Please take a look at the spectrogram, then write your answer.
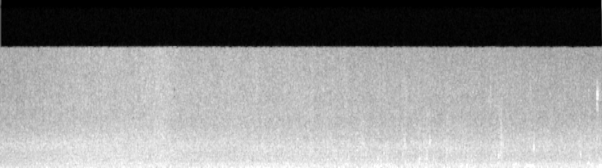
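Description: Sea waves off Sầm Sơn beach in Thanh Hóa rush past a boat heading out to open water, a loud, unbroken roar of water and wind that fills the whole stretch without any speech.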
